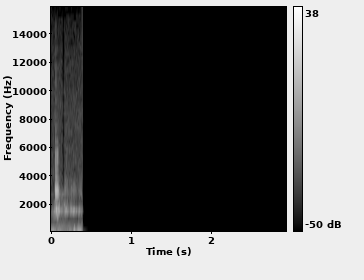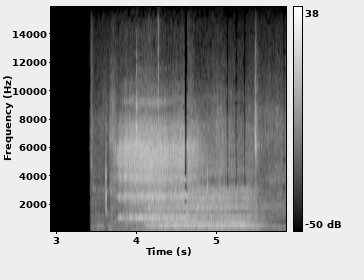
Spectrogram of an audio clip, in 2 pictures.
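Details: Sheep bleat in a wavering, nasal chorus after a brief silence, many animals calling together in the background during an animal science lab demonstration on catching sheep with limited stress.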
